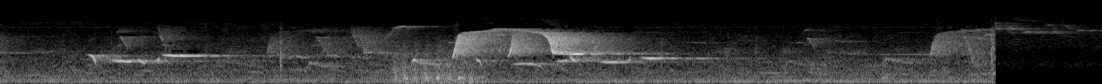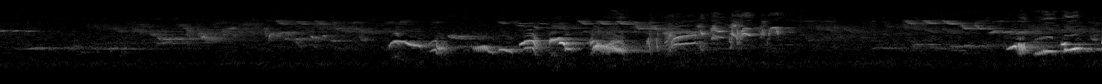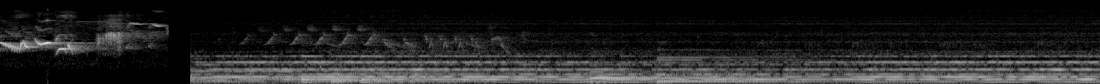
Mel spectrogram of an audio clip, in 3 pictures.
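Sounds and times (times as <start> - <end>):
soft music with held tones: 24.0 - 33.0.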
